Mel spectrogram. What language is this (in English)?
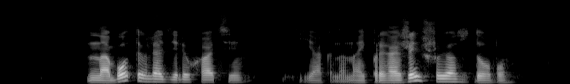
Belarusian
